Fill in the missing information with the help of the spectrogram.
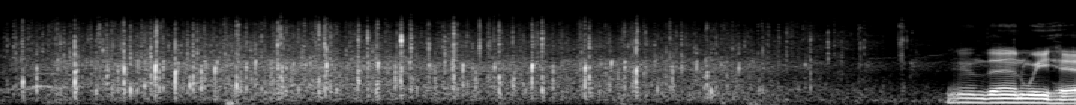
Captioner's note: applause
